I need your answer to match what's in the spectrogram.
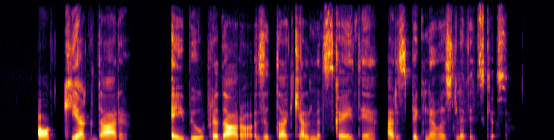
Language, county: Lithuanian, Marijampolė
